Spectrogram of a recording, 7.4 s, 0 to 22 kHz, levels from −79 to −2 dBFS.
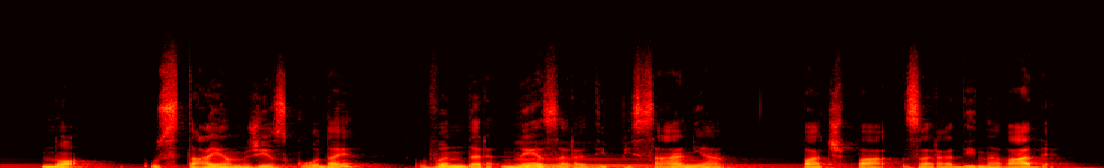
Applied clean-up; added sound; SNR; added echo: none; Acoustic guitar; 16 dB; none.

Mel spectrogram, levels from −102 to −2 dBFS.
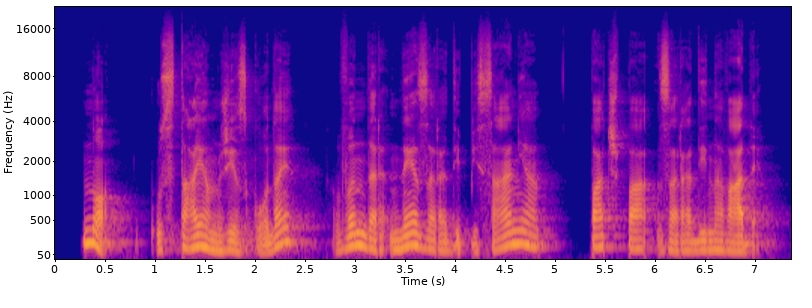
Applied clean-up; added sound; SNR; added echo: neural mask model Resemble Enhance denoiser.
